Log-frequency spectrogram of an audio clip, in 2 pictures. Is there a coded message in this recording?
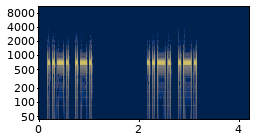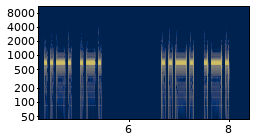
Yes: Morse code from 0.2 to 8.0 s, heard as a keyed tone, about 23 wpm, 700 Hz. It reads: FR FR FR FR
